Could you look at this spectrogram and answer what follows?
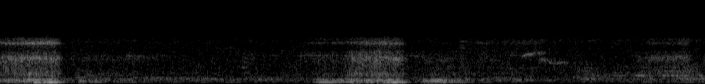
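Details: Sleeping puppy: soft, rattling snores recurring at roughly 17 breaths a minute: snoring.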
